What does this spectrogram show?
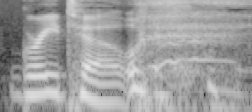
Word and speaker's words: grito: Grito. You said it right the first time. Grito. It's just There a you go. long R, just more R's.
